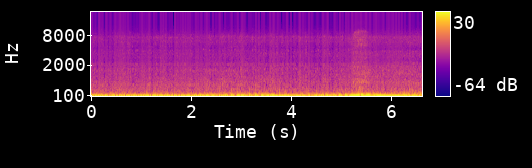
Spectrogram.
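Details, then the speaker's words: 1979 Corvette L82 after smoke testing found no vacuum leak: a deep idle with slight unevenness and a stumble; owner suspects a carburetor idle/transfer circuit problem, RPM gauge reading wrong. "This is the closest to an idle it's ever been, but it's still like stumbling."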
